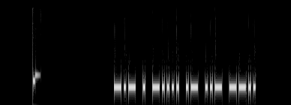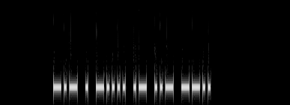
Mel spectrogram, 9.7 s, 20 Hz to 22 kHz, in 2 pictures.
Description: Morse code, heard as a keyed tone, about 29 wpm, 700 Hz. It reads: KE6AUZ KE6AUZ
